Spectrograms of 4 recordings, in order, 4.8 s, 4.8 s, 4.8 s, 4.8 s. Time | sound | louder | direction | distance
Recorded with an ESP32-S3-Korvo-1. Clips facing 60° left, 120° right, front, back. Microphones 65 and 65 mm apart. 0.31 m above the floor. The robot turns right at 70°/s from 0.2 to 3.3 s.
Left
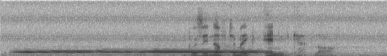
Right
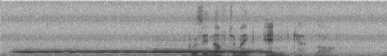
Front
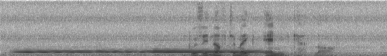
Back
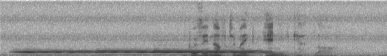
2.3 | a man speaking | right 2 dB, even | 90° right | 0.9 m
